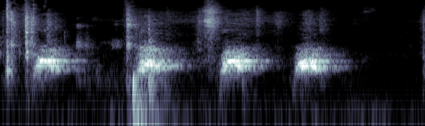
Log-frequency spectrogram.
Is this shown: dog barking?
yes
